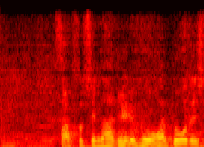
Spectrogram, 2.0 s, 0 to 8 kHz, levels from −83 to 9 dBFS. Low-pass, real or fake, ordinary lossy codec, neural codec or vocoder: 7.2 kHz; fake; none; codec, 44.1 kHz, 2.6 kbps, DAC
